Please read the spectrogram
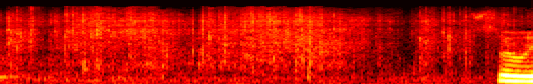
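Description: Soft crinkling of small clear plastic bags of diamond-painting drills being handled.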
